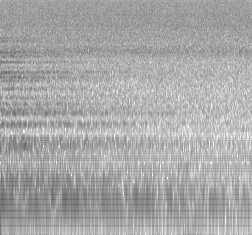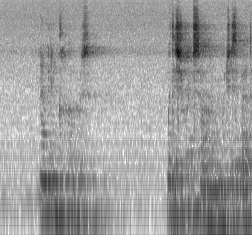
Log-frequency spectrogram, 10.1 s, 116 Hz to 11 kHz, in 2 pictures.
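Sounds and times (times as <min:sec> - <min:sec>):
ambient electronic chord: 0:00.0 - 0:07.6
low steady drone: 0:00.0 - 0:07.7.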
